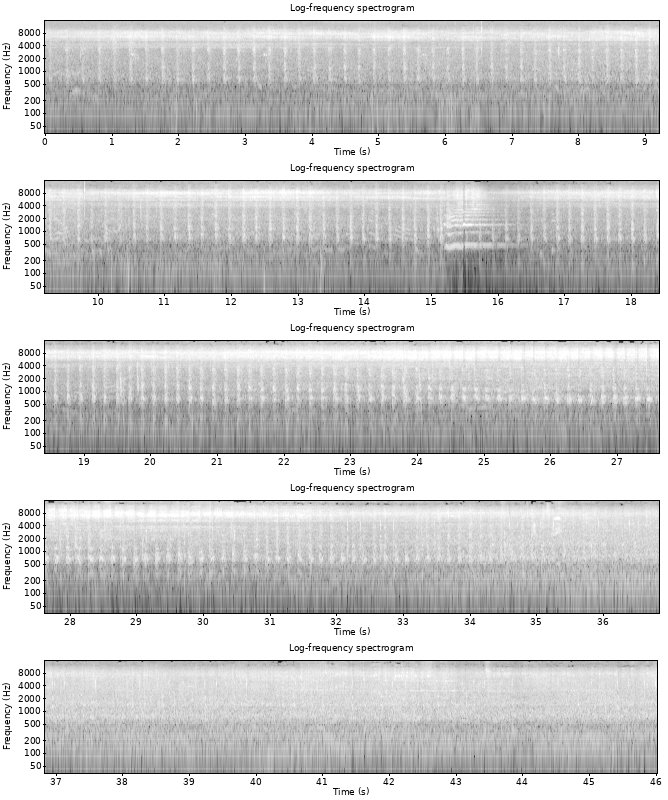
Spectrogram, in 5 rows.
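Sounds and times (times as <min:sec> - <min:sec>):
steam hiss: 0:00.0 - 0:46.0
steam locomotive exhaust beats: 0:00.0 - 0:46.0
steam whistle blast: 0:15.2 - 0:16.4.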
